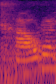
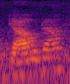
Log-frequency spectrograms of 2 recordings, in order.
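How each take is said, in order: First: It is said with the Dutch pronunciation. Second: It is said with an English pronunciation. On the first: "we say Gouda" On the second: "you know it as Gouda"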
